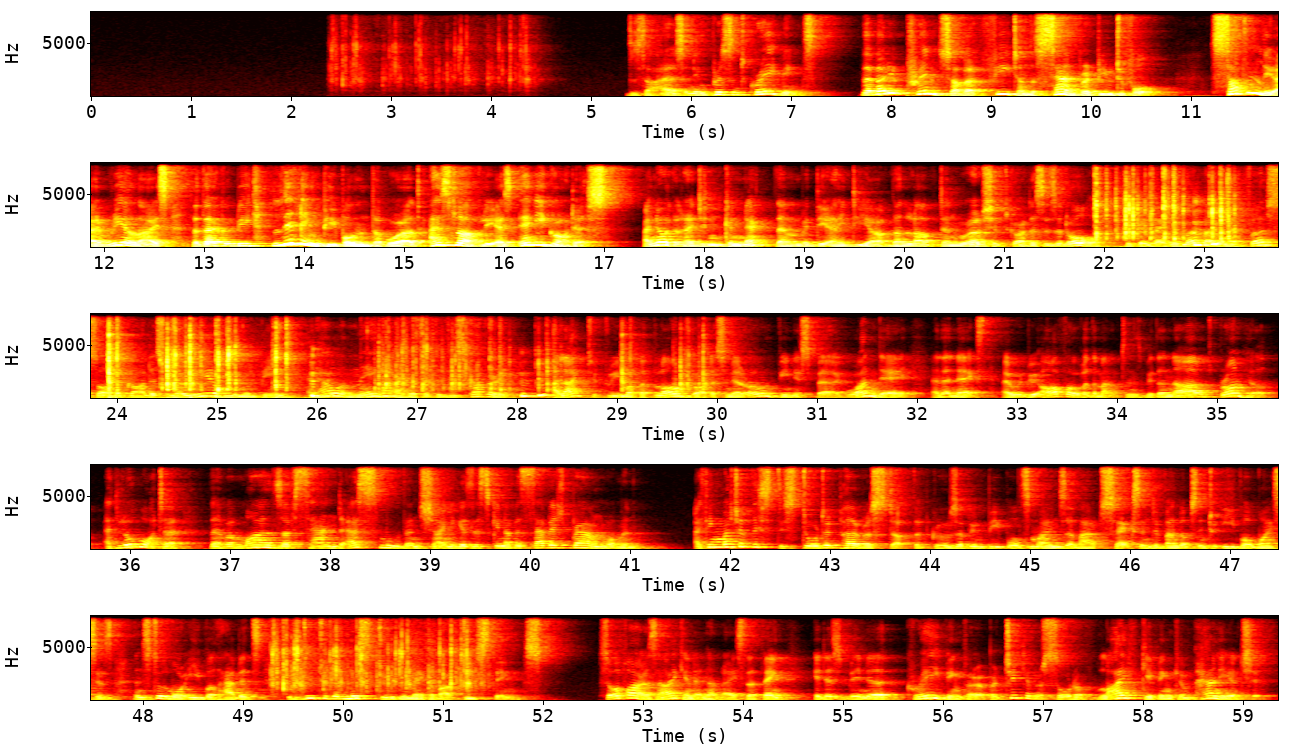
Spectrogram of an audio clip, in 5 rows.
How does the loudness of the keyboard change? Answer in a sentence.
The volume of the keyboard goes down.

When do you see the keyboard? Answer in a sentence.
The keyboard can be heard from 21.9 to 29.9 s.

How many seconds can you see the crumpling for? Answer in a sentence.
You can hear the crumpling for 5 seconds altogether.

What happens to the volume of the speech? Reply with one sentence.
The volume of the speech goes down.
